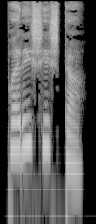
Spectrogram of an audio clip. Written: ಪರಿಶಿಷ್ಟ

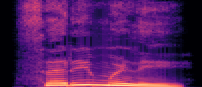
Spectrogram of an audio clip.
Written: ಸರಿಮಳೆ

